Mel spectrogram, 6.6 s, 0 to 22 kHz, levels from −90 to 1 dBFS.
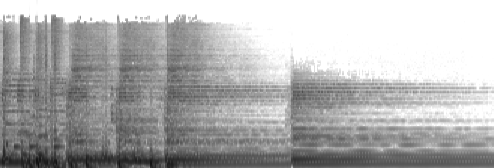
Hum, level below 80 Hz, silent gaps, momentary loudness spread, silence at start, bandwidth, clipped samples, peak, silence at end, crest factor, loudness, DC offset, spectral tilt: none; -22 dBFS; none; 19 LU; 0 s; 16 kHz; under 0.1%; 0 dBFS; 0 s; 18 dB; -17 LUFS; under 0.1%; -5 dB/octave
